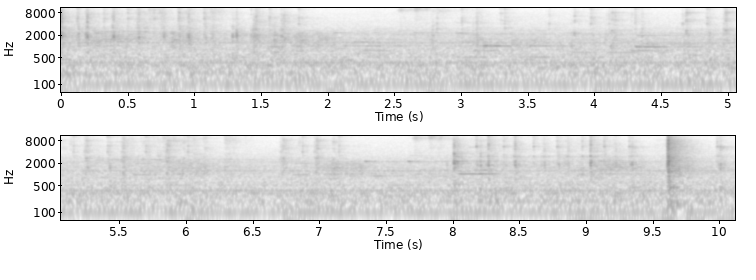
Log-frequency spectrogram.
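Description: A slot machine plays beeping, jingling electronic tones.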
